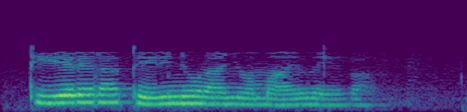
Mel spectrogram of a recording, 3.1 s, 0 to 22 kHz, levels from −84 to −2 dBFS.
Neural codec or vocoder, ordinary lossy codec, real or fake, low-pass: none; AAC, 16 kbps; real; 19.8 kHz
